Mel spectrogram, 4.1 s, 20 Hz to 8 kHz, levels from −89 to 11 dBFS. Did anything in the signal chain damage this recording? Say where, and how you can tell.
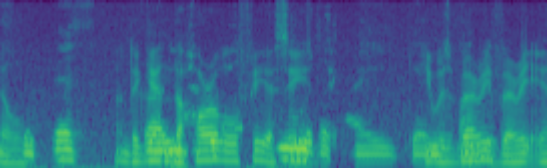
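Yes, the call processing stage did. Speech suppressed in double talk shows up at 0.14 to 0.46 s, 1.42 to 1.6 s, 1.82 to 2.16 s and 2.36 to 2.67 s. The voice ducks by roughly 20 dB, about 15 dB in the last one. That's likely the echo canceller meeting both sides talking at once. It couldn't tell this talker from the loudspeaker echo, so it pulled everything down together.

There's also an echo leak at 1.44 to 1.83 s and 2.29 to 2.53 s. You hear a second copy of the voice trailing it by about 286 to 287 ms. The first pass sits around 15 dB below the speech, but the second is only about 5 dB down. The likely story is a far end on a loudspeaker whose canceller didn't scrub what its mic picked up, so the leftover came straight back down the line. The band tops out at 8 kHz, which is just the call's own mic chain.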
